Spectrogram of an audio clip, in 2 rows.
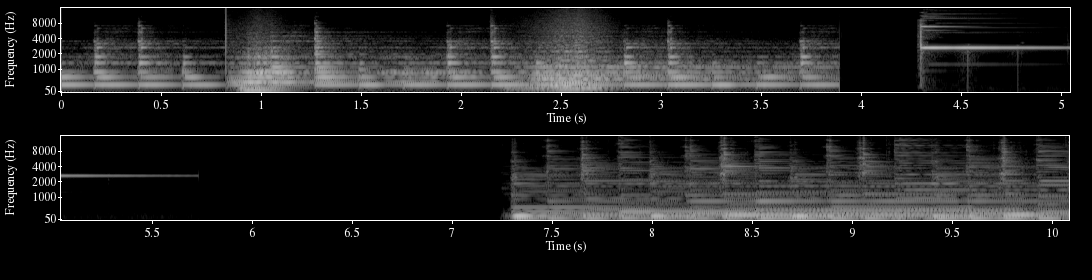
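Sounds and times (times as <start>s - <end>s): background music: 0.0s - 3.9s
bright bell ding: 4.3s - 5.8s.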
